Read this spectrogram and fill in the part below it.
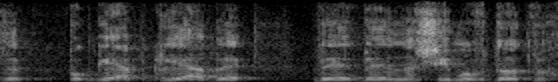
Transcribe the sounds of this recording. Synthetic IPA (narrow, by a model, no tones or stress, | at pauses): zepo̞ɡeapɡiabe | bebeanaʃimovd̪o̞t̪ve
